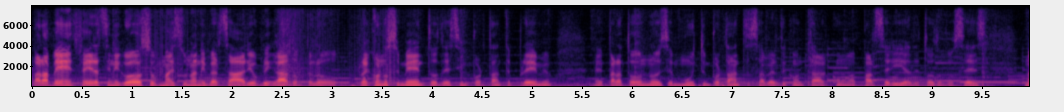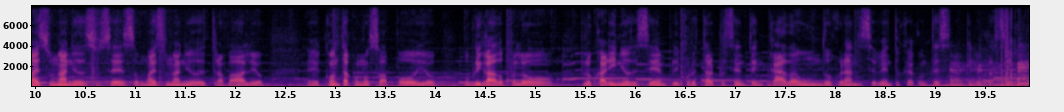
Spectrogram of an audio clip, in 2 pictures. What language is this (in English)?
Portuguese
